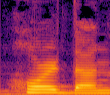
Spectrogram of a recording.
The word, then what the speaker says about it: Jordan: terminal Jordan terminal nan Jordan pa akong tawag pero ang pag-pronounce kapango is Hordan letter H po so nakita ninyo kapango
